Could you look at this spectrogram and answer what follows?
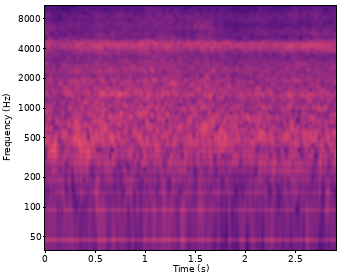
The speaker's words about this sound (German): Behold, U-Bahn. DT5 würde ich sagen.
